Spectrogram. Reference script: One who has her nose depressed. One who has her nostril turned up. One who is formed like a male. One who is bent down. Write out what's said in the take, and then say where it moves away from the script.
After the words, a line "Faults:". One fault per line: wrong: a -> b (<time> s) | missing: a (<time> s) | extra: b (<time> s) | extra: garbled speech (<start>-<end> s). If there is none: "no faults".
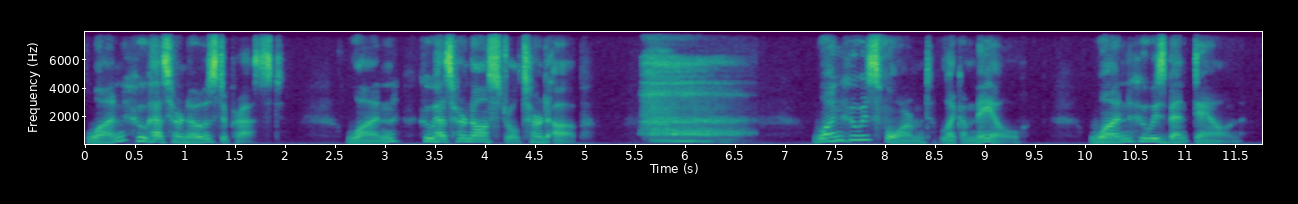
One who has her nose depressed. One who has her nostril turned up. One who is formed like a male. One who is bent down.
Faults:
no faults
